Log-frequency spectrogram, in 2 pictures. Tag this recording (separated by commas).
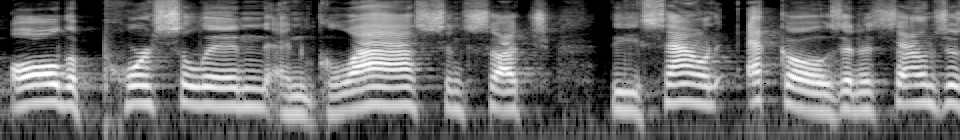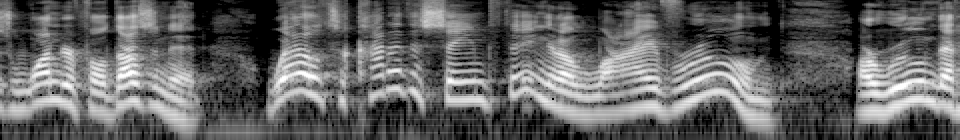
Speech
